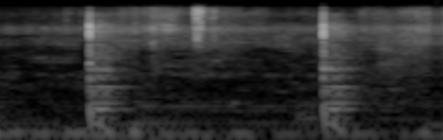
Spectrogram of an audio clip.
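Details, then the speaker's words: Speaker with no audio playing: two hard, hollow drum-like thumps about a second apart over a low hum; a disturbing knocking fault inside the speaker, cause unknown. "sobrang disturbo po yung tunog na yan, parang may nagda-drum sa loob."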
